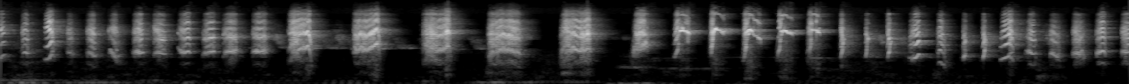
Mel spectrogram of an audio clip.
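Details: Long-tailed shrike lure song with a rich, varied "toet toet" style: a quick, nearly continuous string of sharp chips and scratchy bursts, some notes whistled, running for over eight seconds.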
